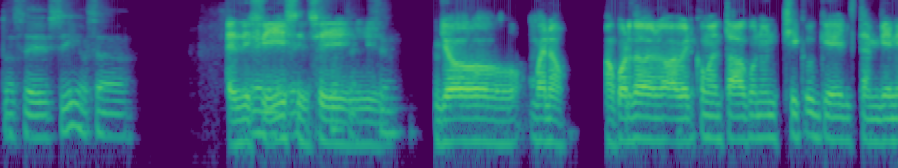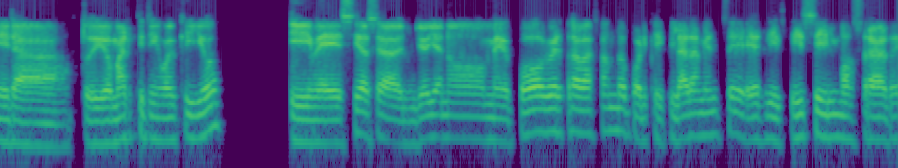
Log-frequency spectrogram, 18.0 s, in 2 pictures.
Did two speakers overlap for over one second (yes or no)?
yes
